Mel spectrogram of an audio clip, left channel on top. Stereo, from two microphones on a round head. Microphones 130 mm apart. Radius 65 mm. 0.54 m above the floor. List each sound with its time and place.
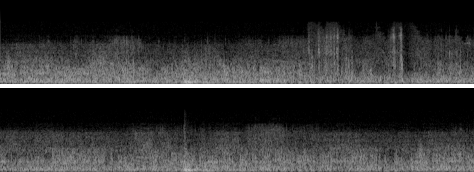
1.8 s a cupboard door: 70° right (ahead or behind), 0.7 m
